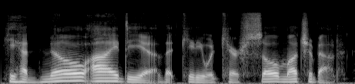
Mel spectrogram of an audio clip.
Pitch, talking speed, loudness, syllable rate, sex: 120 Hz, 205 wpm, -17 LUFS, 4.5 syllables/s, male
